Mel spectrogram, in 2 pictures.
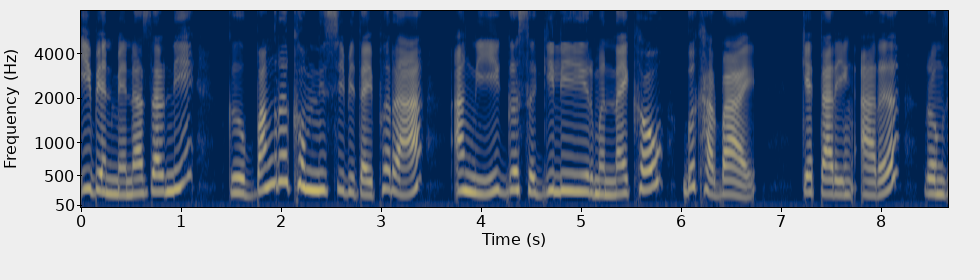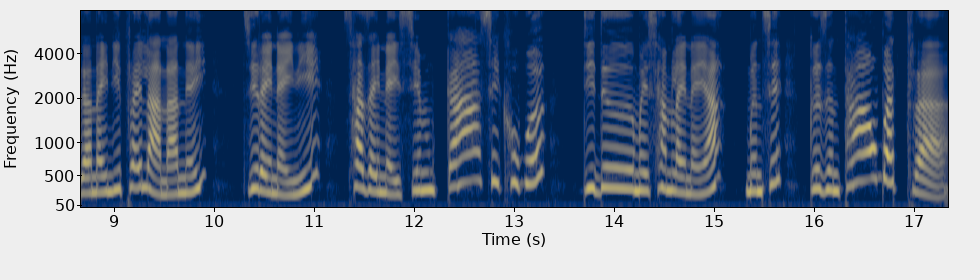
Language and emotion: Bodo, happy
